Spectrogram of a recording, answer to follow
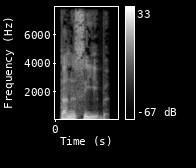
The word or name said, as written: तनसीब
